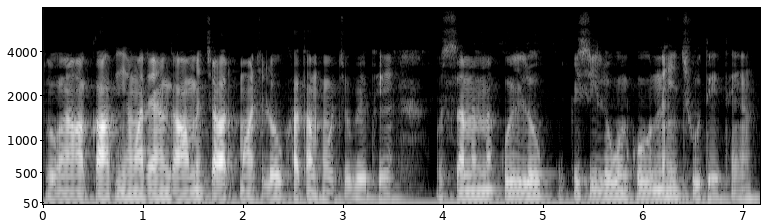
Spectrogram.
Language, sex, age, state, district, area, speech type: Hindi, male, 18-30, Madhya Pradesh, Seoni, urban, spontaneous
